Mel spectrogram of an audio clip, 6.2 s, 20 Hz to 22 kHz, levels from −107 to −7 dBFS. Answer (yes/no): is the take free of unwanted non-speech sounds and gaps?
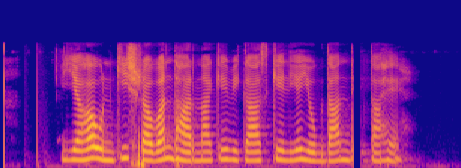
no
